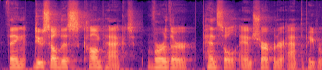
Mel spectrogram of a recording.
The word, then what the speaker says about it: Wörther: of the pen now worther is a German company from Baden Baden uh or vther is probably more correct pronunciation and they make a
